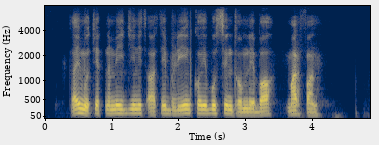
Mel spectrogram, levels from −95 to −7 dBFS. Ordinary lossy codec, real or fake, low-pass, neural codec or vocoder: none; fake; none; codec, 16 kHz, 0.9 kbps, LongCat-Audio-Codec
